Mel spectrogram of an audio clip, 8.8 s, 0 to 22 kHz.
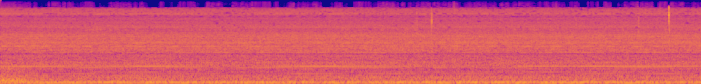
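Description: Engines of a PMDG 737 airliner climbing in Microsoft Flight Simulator 2020, a steady, loud, continuous jet drone with a constant hum and no talking.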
